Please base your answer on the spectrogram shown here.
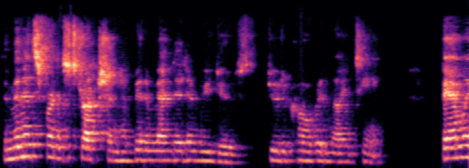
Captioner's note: none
